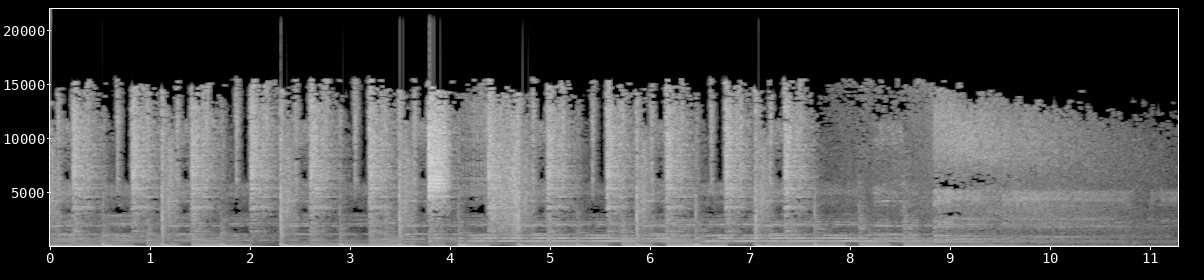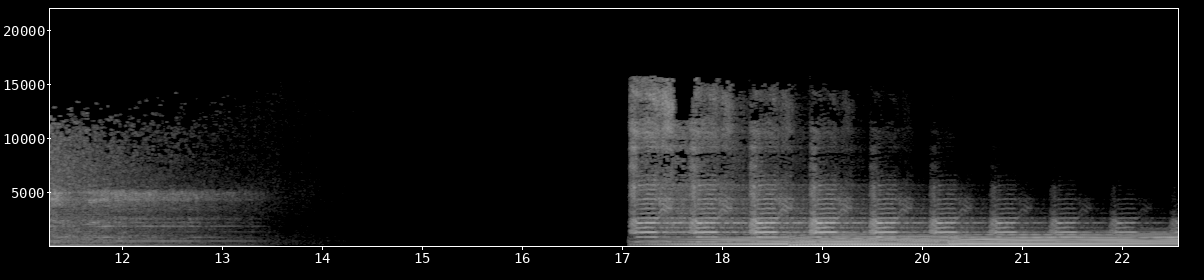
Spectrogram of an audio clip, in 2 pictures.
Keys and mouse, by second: 0.1 middle click, 1.2 shift+middle click, 1.7-2.6 middle drag, 5.9 click, 6.8 drag, 7.2 shift+a, 9.5 typing, 15.1 shift+a, 21.1 click, 21.7 click, 22.3 shift+a.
